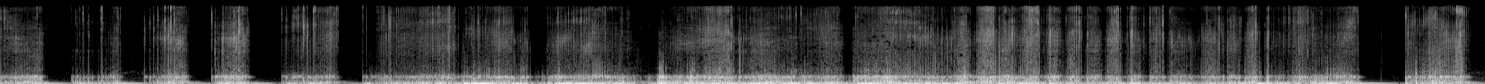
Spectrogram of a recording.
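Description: The backs of long nails scratch over a black hollow steel mesh microphone grille, producing dense, rasping scrapes with a heavy low rumble and a steady hum-like band near 350–400 Hz. The scratching comes in uneven bursts broken by brief silent pauses, then settles into a long continuous stretch before a short gap near the end.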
